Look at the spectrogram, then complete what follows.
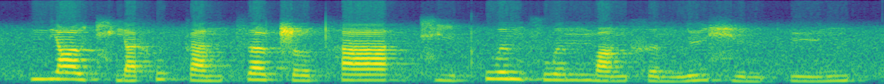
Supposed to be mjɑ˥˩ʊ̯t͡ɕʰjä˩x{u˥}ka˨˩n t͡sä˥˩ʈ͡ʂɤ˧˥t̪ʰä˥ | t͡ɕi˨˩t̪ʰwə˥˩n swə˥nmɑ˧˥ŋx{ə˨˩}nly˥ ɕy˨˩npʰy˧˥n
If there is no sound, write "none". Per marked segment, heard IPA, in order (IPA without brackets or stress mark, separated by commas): u˥˩, ə˨˩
